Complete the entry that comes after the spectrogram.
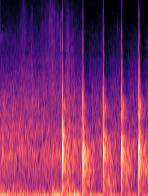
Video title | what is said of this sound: I crashed my Smarty! | Hear that tin can? Sounds like plastic, right?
